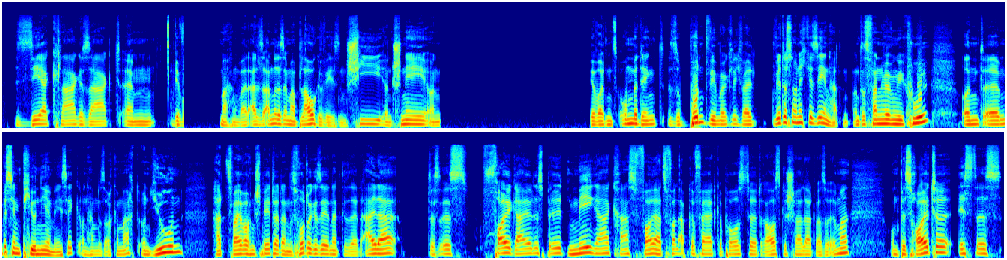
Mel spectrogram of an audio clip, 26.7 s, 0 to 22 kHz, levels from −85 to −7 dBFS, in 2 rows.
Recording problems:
audio cutting out; at 2.5 s and at 6 s for 2 s

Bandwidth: 14.5 kHz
